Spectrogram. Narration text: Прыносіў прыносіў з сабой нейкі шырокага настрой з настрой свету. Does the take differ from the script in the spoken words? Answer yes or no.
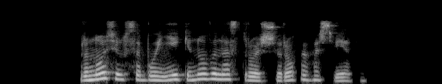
yes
